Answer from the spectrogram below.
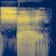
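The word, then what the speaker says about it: Shae: am going to have you practice the name Shay and it is spelled s h a e and I want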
